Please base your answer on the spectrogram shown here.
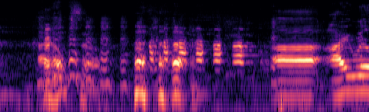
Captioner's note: laughter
